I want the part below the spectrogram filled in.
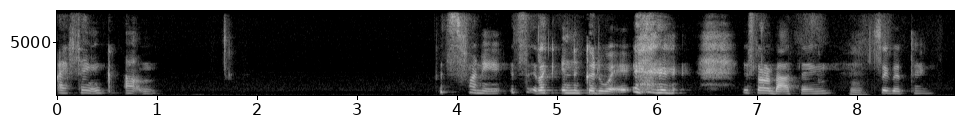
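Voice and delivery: tearful, crying while talking. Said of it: "Why are you crying?".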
